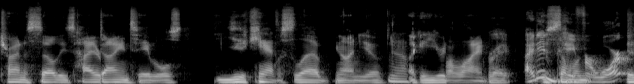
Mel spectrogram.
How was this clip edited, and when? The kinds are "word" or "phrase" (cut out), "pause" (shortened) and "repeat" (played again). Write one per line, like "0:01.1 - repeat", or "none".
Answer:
0:01.0 - word
0:02.1 - word
0:02.8 - word
0:03.4 - word
0:04.5 - word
